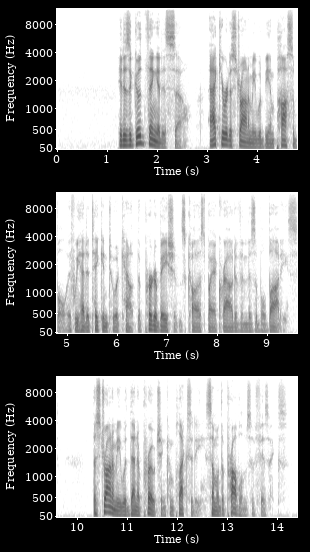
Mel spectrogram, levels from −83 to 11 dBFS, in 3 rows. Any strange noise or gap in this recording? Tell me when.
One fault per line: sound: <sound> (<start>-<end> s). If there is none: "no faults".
no faults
